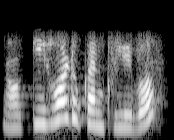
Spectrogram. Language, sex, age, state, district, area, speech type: Assamese, female, 18-30, Assam, Majuli, urban, conversation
